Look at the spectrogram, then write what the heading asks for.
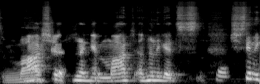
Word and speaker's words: Masha: I always say her name wrong. I'm gonna get Masha. It's Masha.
